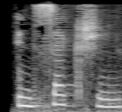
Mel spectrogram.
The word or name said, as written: insection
